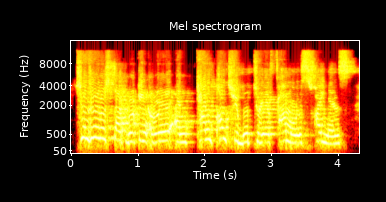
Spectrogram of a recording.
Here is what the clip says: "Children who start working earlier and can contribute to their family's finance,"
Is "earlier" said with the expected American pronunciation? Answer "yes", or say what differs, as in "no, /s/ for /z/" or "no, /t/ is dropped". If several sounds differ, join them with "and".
no, /l/ is dropped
